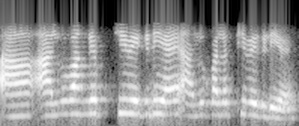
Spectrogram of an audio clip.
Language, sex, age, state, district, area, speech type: Marathi, female, 30-45, Maharashtra, Nagpur, urban, conversation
